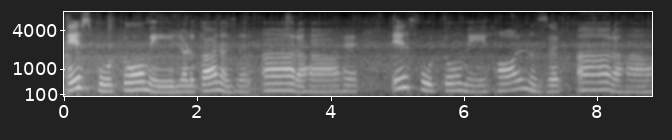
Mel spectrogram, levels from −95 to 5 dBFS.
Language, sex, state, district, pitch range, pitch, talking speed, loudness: Hindi, female, Madhya Pradesh, Umaria, 210-265 Hz, 235 Hz, 100 wpm, -21 LUFS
